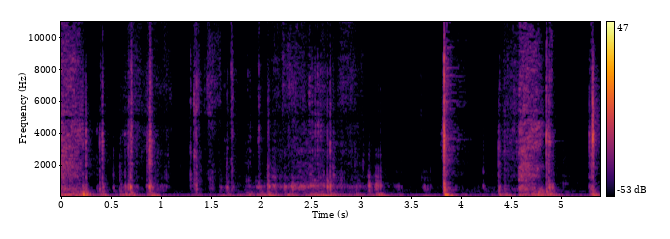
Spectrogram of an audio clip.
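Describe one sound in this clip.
Paper slides and rustles on a cutting board.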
